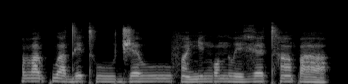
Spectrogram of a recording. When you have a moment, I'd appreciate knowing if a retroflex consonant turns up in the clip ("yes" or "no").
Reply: no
